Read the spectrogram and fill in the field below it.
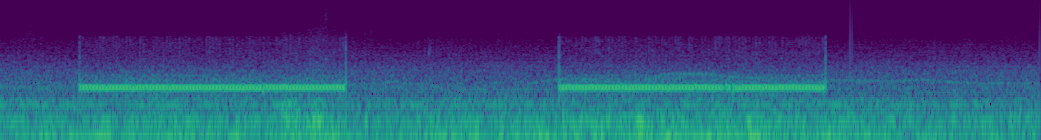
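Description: A phone ringback tone purrs twice after a voice-commanded call is placed, each steady mid-pitched ring lasting about two seconds with a pause between, over a constant low engine-like rumble.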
